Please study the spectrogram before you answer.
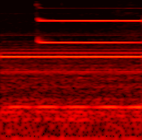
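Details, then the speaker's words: Venus Viva radiofrequency skin-rejuvenation handpiece on the face, in full contact with medium pressure and avoiding hair, before moving to the orbital rim. A steady electronic tone shifts to a higher, brighter beep, marking a completed pulse. "hope you'll notice the light on the candy felt light up and tells me when it's complete but the sound also tells me when the pulse is complete"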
